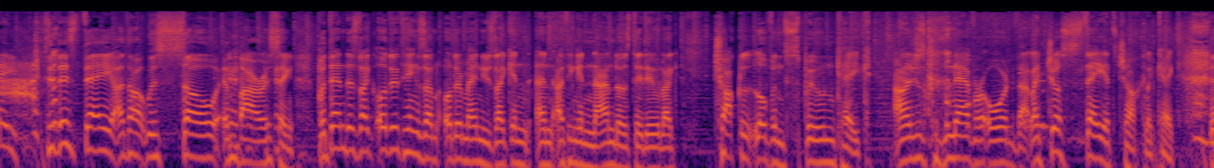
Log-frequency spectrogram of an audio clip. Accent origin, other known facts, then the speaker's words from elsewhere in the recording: Ireland; As Irish people, has anyone ever gone in with pure conviction and confidence?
